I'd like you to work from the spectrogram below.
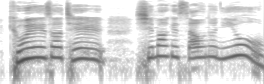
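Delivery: high-pitched AI narrator voice.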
